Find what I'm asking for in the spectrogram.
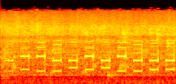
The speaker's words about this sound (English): I think I got him on speed dial on my cell phone.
